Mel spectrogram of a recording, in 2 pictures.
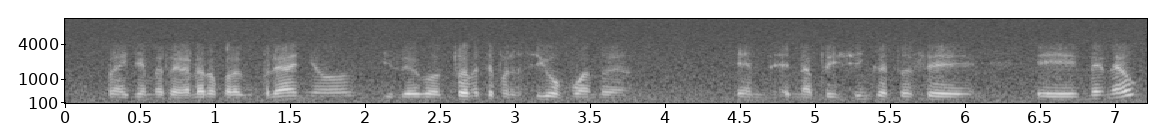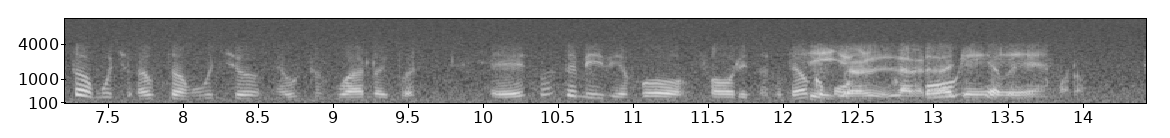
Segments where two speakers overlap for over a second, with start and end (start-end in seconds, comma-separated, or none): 12.0-13.9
